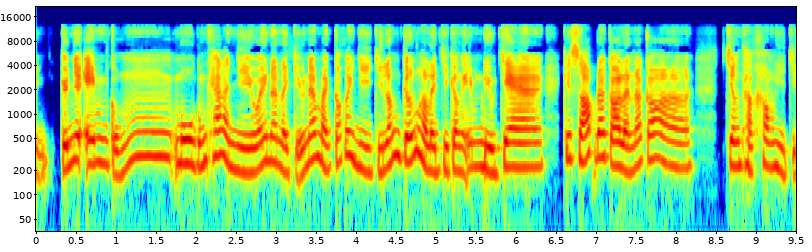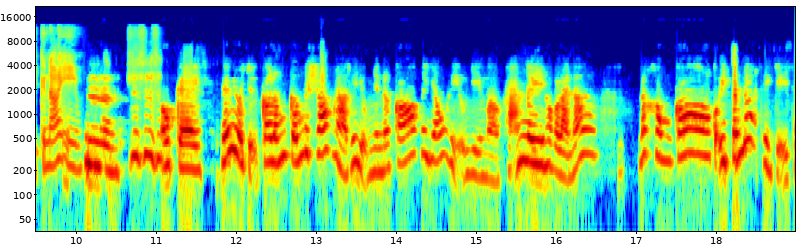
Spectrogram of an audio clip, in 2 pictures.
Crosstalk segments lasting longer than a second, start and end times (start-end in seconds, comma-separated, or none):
none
